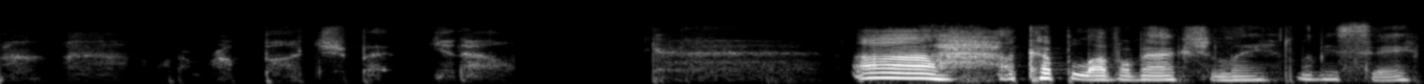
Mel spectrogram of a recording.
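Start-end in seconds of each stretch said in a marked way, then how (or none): 0.0-2.5 soft, low, nearly voiceless confession; hushed aside. Real, not acted. Host confiding a rum punch craving to viewers, in a whisper. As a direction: trail off into a whisper.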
